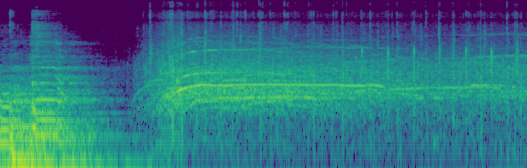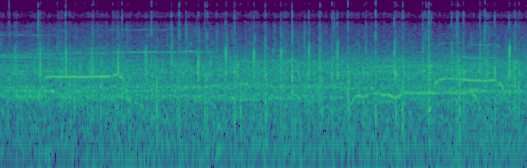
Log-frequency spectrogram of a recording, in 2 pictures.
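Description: A solo cello piece ends about a second in, then a large concert audience applauds and cheers, with several long whistles held over the clapping.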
